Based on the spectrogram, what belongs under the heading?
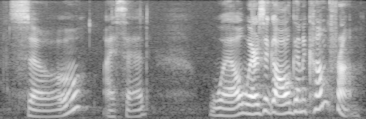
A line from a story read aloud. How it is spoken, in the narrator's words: He said slowly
